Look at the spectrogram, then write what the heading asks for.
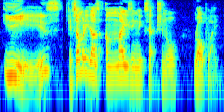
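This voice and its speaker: A man rambling through a vlog as a game master, animated and emphatic, repeating words for stress and slipping into imagined players' remarks. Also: on the high side, moderate pace. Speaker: tabletop game master and vidcast host. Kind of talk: rambling vlog commentary on a roleplaying game session.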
